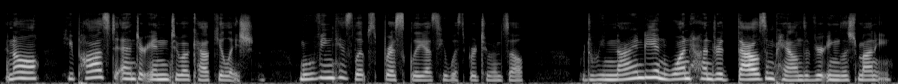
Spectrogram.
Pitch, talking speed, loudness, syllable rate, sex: 235 Hz, 185 wpm, -20 LUFS, 6.2 syllables/s, female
